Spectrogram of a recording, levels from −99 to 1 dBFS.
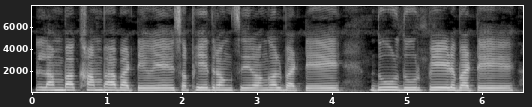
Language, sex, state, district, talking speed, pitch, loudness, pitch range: Hindi, female, Uttar Pradesh, Ghazipur, 120 wpm, 240 Hz, -22 LUFS, 225-250 Hz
